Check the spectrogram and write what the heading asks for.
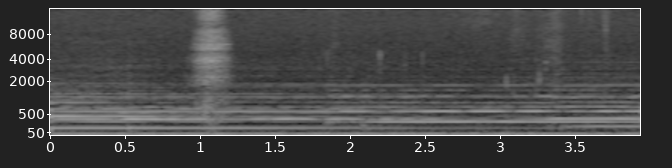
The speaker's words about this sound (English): First, I want to apologize for the sniffles a little bit. It's pretty dusty around here.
